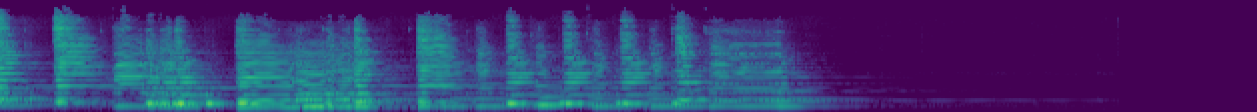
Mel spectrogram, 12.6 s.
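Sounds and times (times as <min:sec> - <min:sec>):
nyckelharpa playing a polska: 0:00.0 - 0:08.4.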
